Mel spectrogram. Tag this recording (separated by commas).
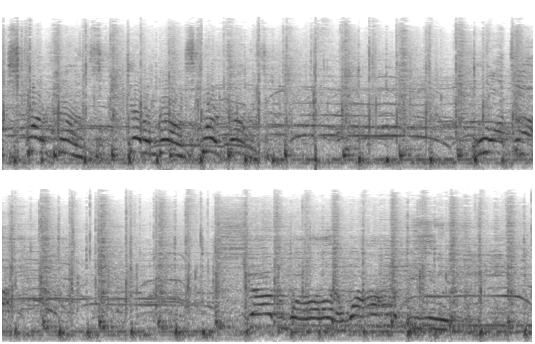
Exciting music, Music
